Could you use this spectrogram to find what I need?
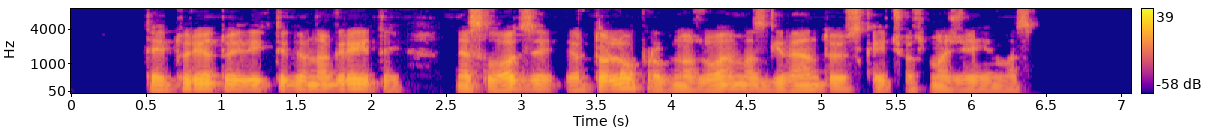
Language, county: Lithuanian, Telšiai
